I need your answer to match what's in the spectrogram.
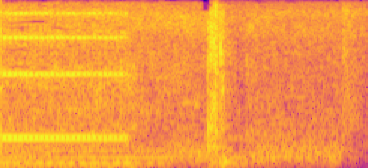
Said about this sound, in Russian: Я продолжаю дозвон. Пожалуйста, подождите немного.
